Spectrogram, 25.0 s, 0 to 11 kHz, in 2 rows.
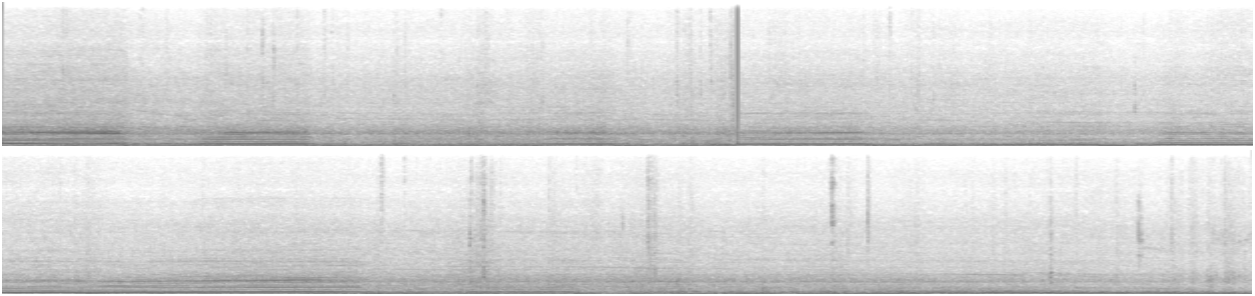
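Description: A Mazda RX8 creeps through slow city traffic, its low engine rumble steady and close throughout, with rising and falling gear-change tones as it pulls away and slows.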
